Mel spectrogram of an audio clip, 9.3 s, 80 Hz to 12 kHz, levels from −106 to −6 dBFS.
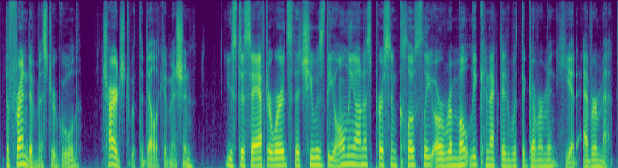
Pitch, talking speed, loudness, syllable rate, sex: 135 Hz, 205 wpm, -20 LUFS, 6.3 syllables/s, male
